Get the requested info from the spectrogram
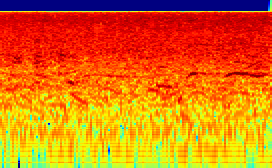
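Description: Tall vertical water jets of a large park fountain splashing down into its pool: a steady rushing hiss with no breaks, with faint distant voices under it.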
